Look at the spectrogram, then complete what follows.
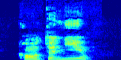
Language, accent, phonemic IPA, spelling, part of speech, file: French, Canada, /kɔ̃.tə.njɔ̃/, contenions, verb, LL-Q150 (fra)-contenions.wav
- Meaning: inflection of contenir: 1. first-person plural imperfect indicative 2. first-person plural present subjunctive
